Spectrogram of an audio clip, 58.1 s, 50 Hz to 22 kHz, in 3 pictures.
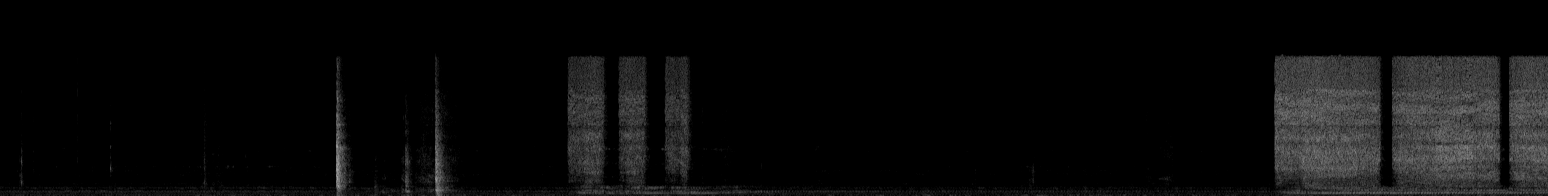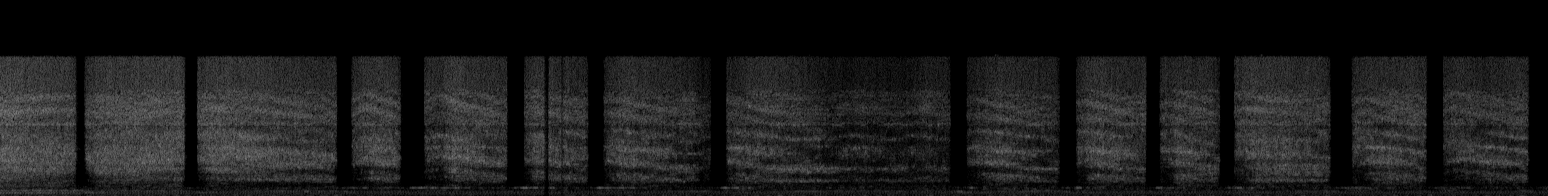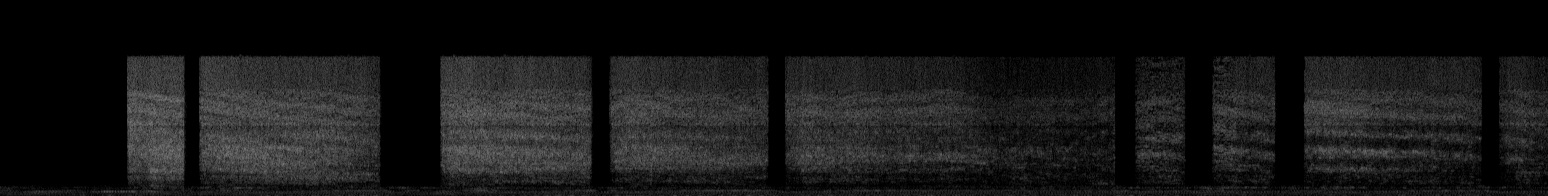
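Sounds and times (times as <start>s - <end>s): airbrush spraying hiss: 7.1s - 8.8s, 15.9s - 38.5s, 40.3s - 43.5s, 44.2s - 58.0s.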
